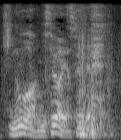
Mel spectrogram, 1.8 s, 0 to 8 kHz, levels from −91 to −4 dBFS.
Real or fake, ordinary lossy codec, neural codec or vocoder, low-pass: real; AAC, 32 kbps; none; 7.2 kHz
